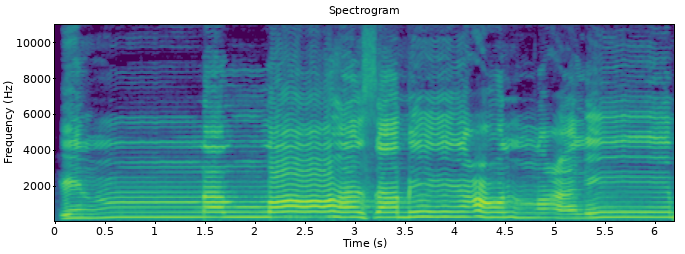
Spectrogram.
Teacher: Inna di situ ada tasdid. Ada tasdid. Yaitu harus dibaca dengung. Hurufnya ada dua, nun dan mim.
